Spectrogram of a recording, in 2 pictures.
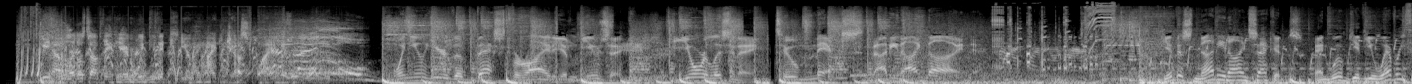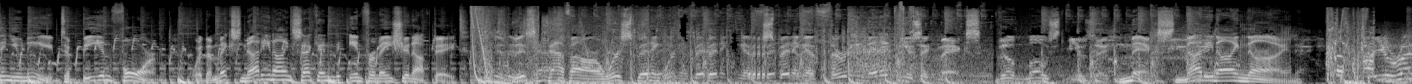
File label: Imaging Demo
